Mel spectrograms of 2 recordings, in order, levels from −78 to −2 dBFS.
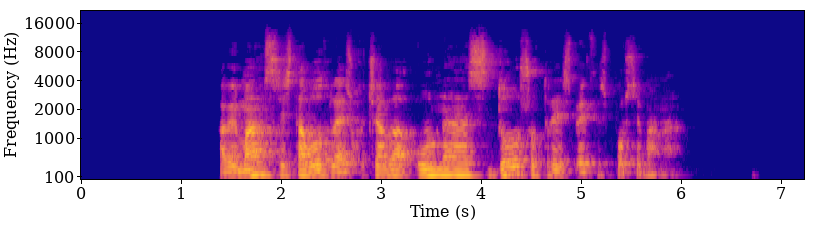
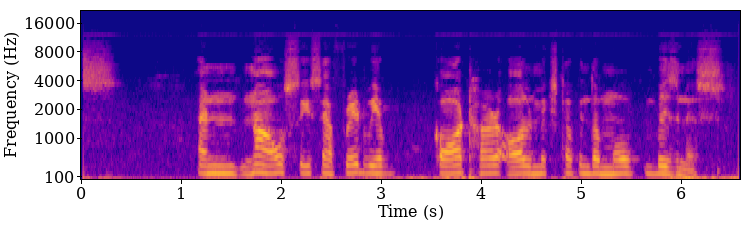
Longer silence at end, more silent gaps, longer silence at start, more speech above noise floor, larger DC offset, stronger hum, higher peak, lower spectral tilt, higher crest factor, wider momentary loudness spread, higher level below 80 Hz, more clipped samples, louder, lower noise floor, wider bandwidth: first, 1.25 s vs 0 s; neither; first, 1.4 s vs 0.05 s; first, 64 dB vs 26 dB; neither; neither; about the same, -2 dBFS vs -2 dBFS; about the same, -5.5 dB/octave vs -5.5 dB/octave; about the same, 18 dB vs 18 dB; about the same, 12 LU vs 11 LU; second, -62 dBFS vs -34 dBFS; neither; about the same, -18 LUFS vs -20 LUFS; first, -83 dBFS vs -46 dBFS; about the same, 13 kHz vs 13 kHz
